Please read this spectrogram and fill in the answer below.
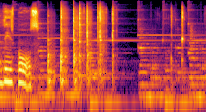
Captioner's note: eggs tapping on glass; playful music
